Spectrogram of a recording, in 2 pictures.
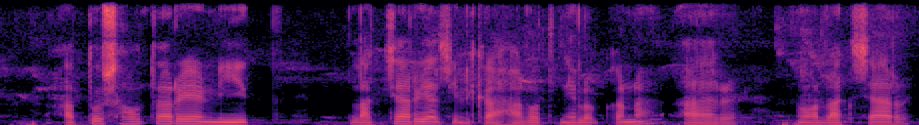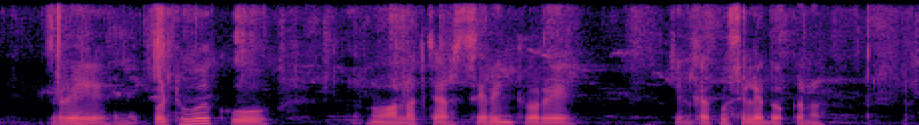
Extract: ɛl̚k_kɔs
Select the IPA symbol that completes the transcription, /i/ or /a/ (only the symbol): a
